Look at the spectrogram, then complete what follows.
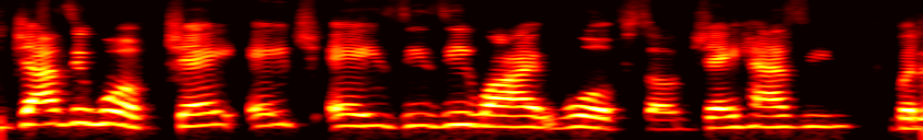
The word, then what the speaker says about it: Jhazzy Wolf: It's Jhazzy Wolf, Jhazzy Wolf. So Jhazzy, but it's pronounced Jhazzy Wolf.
